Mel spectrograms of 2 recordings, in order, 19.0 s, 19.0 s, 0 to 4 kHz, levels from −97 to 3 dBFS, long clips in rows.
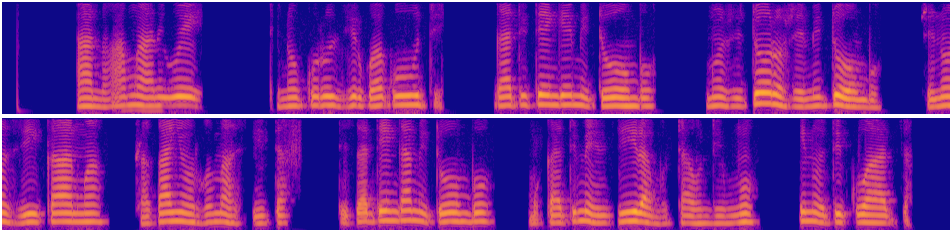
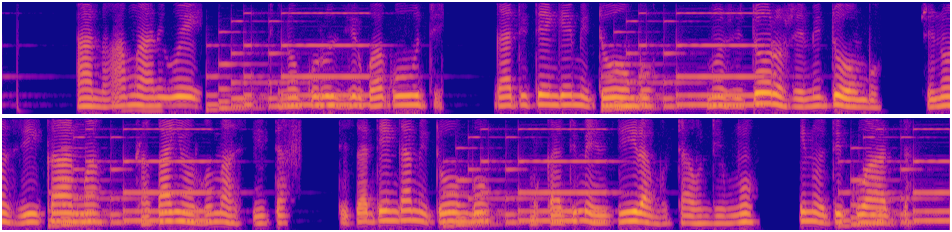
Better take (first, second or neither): first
